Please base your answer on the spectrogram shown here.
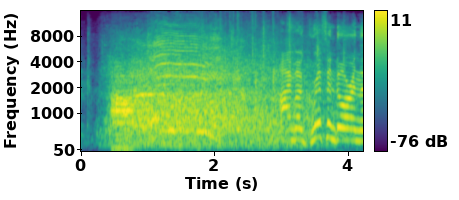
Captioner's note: laughter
